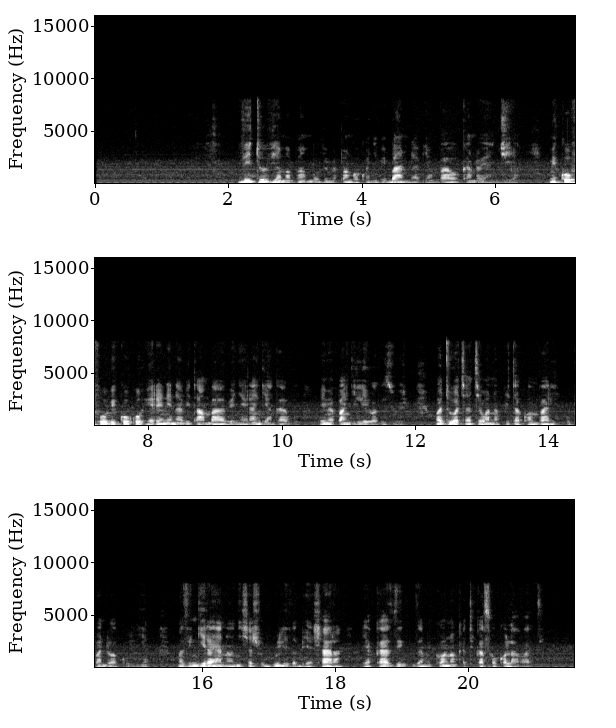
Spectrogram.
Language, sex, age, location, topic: Swahili, male, 25-35, Nairobi, finance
